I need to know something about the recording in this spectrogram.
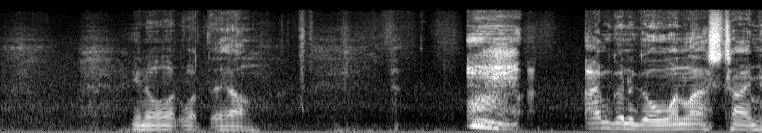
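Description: A young man grunts and shouts loudly with effort.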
